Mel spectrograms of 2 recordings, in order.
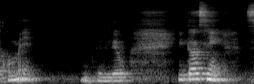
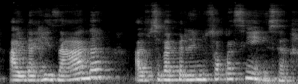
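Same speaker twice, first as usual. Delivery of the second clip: ordinary talk, nothing marked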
